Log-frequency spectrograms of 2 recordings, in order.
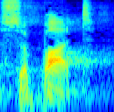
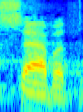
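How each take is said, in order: First: The word ends with a 't' sound. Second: The word ends with a 'th' sound.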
